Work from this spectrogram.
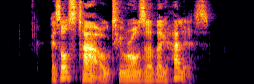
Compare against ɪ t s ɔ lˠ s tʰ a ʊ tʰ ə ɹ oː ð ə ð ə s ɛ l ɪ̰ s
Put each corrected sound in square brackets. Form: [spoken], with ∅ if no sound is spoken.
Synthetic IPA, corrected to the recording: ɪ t s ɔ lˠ s tʰ a ʊ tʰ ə ɹ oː [z] ə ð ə [h] ɛ l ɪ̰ s

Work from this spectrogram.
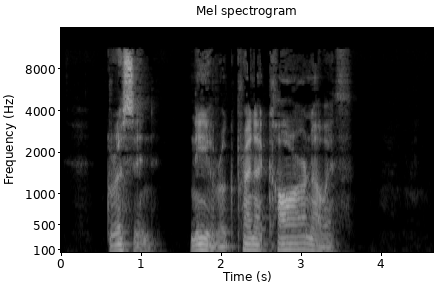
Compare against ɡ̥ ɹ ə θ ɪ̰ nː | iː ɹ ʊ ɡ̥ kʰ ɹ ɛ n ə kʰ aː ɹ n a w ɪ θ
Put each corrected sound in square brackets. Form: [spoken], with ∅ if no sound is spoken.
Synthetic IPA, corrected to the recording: ɡ̥ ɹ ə [s] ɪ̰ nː | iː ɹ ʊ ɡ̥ [pʰ] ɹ ɛ n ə kʰ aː ɹ n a w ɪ θ

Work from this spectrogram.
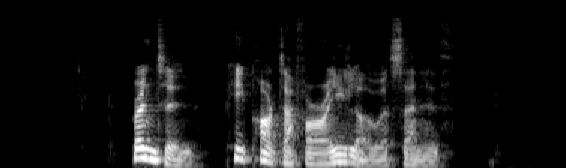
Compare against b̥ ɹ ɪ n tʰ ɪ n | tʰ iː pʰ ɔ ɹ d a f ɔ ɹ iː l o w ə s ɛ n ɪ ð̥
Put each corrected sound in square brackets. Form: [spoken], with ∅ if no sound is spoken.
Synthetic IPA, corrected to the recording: b̥ ɹ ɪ n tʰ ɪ n | [pʰ] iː pʰ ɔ ɹ d a f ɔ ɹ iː l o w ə s ɛ n ɪ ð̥

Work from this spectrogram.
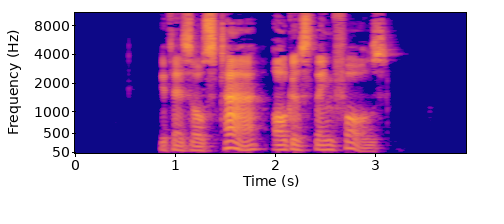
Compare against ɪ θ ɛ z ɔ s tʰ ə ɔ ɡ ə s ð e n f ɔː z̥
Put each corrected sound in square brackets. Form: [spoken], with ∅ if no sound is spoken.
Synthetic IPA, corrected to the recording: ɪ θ ɛ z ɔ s tʰ [a] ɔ ɡ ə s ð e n f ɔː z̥

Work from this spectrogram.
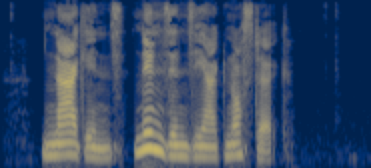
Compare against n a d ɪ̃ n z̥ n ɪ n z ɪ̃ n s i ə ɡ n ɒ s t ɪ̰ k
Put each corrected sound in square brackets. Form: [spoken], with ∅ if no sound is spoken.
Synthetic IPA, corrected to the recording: n a [ɡ] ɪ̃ n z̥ n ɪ n z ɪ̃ n [z] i [a] ɡ n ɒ s t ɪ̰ k

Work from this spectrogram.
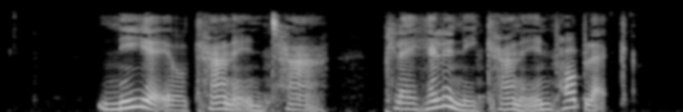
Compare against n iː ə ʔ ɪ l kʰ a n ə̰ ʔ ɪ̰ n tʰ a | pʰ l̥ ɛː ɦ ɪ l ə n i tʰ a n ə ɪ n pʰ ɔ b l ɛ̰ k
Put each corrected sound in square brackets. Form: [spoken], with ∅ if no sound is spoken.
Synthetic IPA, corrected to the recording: n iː ə ʔ ɪ l kʰ a n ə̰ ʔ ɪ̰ n tʰ a | pʰ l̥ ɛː ɦ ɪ l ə n i [kʰ] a n ə ɪ n pʰ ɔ b l ɛ̰ k

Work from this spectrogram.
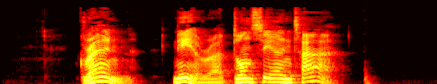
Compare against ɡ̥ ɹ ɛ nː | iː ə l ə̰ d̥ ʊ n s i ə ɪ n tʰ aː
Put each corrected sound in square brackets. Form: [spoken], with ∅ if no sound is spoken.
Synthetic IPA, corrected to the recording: ɡ̥ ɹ ɛ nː | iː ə [ɹ] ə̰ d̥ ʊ n s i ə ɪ n tʰ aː

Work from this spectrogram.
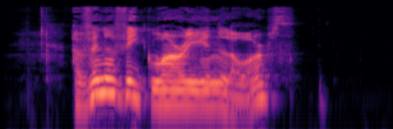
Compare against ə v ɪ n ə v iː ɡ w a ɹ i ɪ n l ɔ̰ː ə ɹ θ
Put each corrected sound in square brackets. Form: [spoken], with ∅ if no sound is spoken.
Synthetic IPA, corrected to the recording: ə v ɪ n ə v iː ɡ w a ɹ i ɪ n l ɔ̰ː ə ɹ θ

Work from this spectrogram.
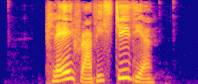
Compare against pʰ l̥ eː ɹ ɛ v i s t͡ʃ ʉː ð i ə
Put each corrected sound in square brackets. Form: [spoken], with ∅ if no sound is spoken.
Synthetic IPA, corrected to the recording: pʰ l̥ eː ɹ [a] v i s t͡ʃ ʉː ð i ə

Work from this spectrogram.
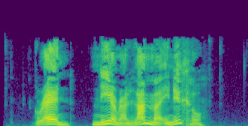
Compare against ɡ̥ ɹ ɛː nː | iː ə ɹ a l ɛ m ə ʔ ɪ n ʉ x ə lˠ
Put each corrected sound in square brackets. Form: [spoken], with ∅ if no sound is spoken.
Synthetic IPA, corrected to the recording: ɡ̥ ɹ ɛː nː | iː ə ɹ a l [a] m ə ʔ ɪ n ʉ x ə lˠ

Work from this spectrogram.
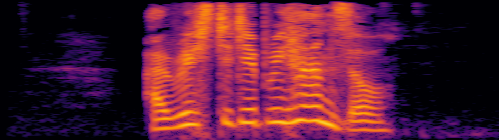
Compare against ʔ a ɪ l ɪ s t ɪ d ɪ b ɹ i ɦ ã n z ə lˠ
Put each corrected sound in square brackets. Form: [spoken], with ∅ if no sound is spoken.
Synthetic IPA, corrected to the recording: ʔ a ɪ [ɹ] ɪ s t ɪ d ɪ b ɹ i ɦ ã n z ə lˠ

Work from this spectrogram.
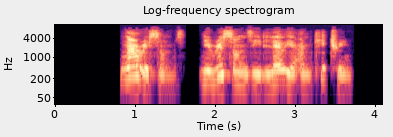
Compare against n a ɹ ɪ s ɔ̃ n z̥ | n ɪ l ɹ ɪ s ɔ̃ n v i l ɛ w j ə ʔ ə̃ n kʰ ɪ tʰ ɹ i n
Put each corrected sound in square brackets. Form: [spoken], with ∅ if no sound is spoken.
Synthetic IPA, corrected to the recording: n a ɹ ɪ s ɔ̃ n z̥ | n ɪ [∅] ɹ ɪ s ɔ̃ n [z] i l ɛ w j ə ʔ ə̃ n kʰ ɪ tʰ ɹ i n

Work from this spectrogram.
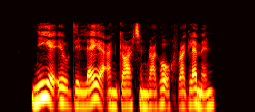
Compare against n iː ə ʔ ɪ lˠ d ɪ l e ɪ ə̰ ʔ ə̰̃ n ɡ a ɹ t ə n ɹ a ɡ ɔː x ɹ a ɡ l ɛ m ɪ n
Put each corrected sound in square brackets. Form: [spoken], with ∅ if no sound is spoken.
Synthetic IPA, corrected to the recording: n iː ə ʔ ɪ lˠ d ɪ l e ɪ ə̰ ʔ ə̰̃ n ɡ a ɹ t ə n ɹ a ɡ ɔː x ɹ a ɡ l ɛ m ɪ n

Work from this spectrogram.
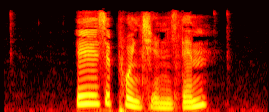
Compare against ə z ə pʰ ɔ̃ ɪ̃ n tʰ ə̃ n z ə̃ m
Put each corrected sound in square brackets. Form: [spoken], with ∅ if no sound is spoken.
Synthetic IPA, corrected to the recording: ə z ə pʰ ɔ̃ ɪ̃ n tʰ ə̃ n [ð] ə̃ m

